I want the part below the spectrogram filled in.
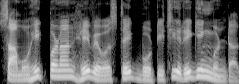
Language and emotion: Goan Konkani, neutral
